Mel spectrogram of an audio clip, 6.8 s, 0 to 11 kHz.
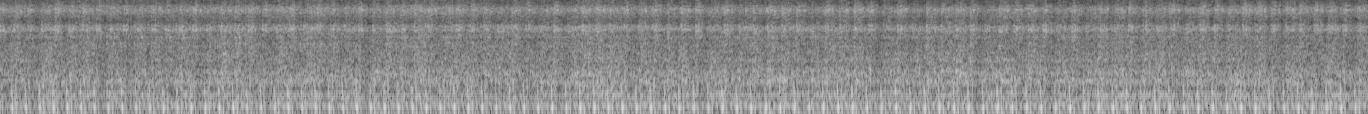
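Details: Single-cylinder engine of a 1962 Gravely L1, after a valve adjustment and with compression reading 45, warmed up. A fast, loud chatter holds at a steady high speed without surging or misses, before the high-side carburetor mixture is adjusted.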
